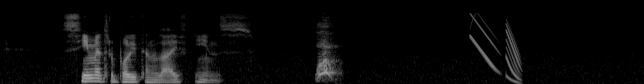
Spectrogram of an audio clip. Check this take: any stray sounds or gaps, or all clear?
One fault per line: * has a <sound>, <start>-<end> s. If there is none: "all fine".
* has a bark, 3.1-3.4 s
* has a chirp, 4.7-5.2 s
